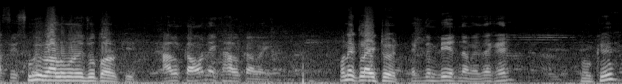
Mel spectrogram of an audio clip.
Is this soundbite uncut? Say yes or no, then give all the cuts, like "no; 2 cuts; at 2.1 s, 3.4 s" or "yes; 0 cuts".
yes; 0 cuts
